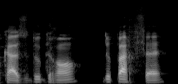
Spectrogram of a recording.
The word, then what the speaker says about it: grand: feminino na língua falada Grand não pronuncio Granda pronuncio só consoante parfet Não pronuncio parfet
